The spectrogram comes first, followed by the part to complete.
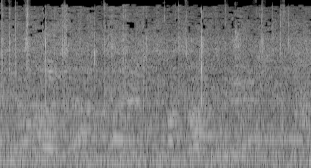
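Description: Background voices of people talking over a steady low street rumble.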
